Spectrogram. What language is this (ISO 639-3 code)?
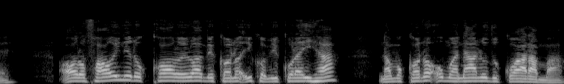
kik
